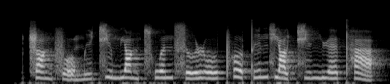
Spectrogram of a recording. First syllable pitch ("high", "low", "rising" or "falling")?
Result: falling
